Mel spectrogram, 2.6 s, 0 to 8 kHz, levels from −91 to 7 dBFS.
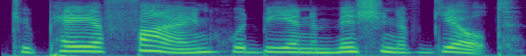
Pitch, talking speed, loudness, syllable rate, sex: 220 Hz, 230 wpm, -15 LUFS, 4.8 syllables/s, female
